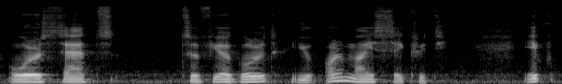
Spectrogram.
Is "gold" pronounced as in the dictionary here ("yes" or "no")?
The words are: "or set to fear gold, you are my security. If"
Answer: no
